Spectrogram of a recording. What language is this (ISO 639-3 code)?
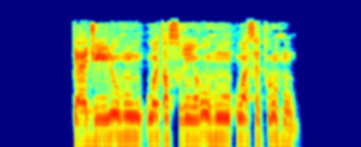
ara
